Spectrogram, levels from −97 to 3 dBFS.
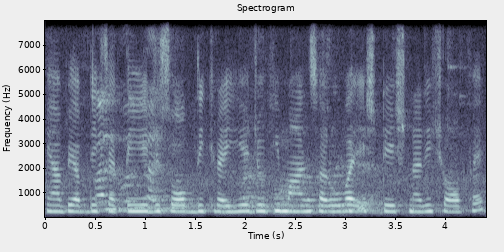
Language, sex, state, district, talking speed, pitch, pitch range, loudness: Hindi, female, Chhattisgarh, Raigarh, 245 wpm, 250 Hz, 245-255 Hz, -17 LUFS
